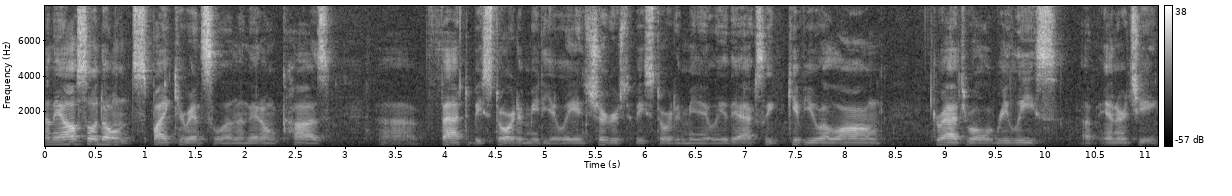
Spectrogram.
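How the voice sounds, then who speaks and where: Bright and sharp in tone, a man's fairly low voice moves at a fairly quick pace with fairly even intonation. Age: 50s. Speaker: pharmacist. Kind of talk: casual chat.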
